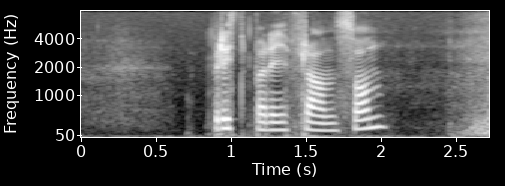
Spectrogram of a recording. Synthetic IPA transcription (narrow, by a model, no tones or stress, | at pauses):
b̥ɾɪt̪ːmaɾiːfɾansɔn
